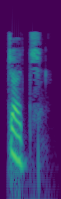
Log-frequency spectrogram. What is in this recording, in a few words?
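"judge", British; Crime and punishment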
